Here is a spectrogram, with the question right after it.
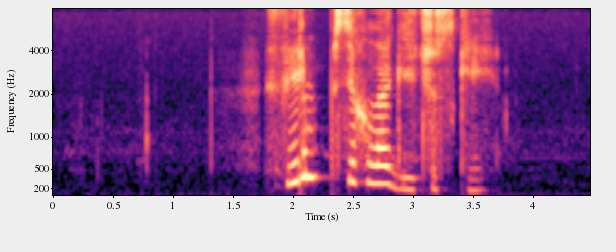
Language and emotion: Russian, neutral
